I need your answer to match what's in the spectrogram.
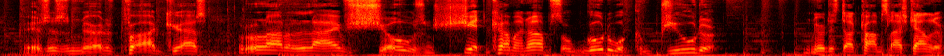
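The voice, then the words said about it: Crusty, scratchy character voice. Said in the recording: “My voice is a little scratchy ... I like to do this voice a little bit because it sounds really crusty ... I'm done with this character”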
